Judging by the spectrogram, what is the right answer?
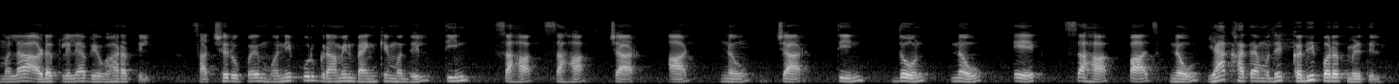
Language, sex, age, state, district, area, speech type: Marathi, male, 18-30, Maharashtra, Raigad, rural, read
